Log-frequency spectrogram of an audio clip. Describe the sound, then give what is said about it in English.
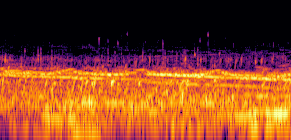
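An eerie underwater seal call, part of a long, elaborate vocal display aimed at females: a long, steady glissando tone gliding slowly downward in pitch, sustained throughout over a dense, crackling underwater background. No voices are present. “The lady seals apparently couldn't get enough of these eerie sounds, which is why they evolved into such long, elaborate displays.”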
